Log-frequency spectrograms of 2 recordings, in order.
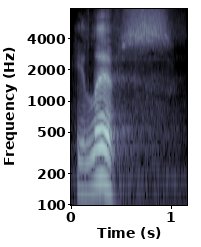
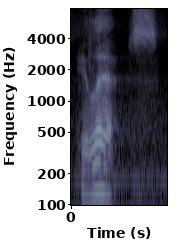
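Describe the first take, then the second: First: Loud, triumphant declaration; proclaiming loud. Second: Soft, low echo of the line; hushed repeat. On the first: Preacher proclaiming the son lives, loud and triumphant. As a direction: announce it with joy. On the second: Preacher repeating the promise, soft and low. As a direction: let it settle, quietly. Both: Shown as a demonstration. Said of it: "As I'm speaking".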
